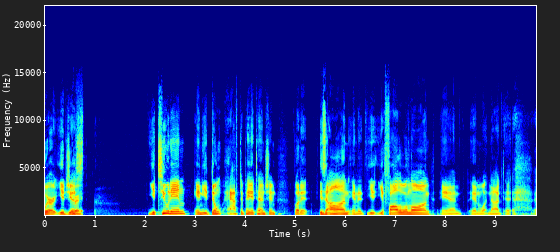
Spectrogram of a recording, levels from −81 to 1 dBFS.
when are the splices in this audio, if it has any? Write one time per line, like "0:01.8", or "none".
0:05.4
0:07.8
